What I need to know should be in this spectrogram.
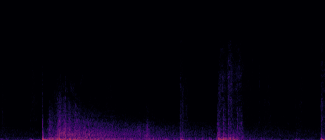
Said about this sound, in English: there's gunshots coming from your direction.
